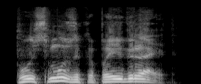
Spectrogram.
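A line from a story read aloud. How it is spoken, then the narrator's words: Snorting. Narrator (Russian): хмыкнул Самойлов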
